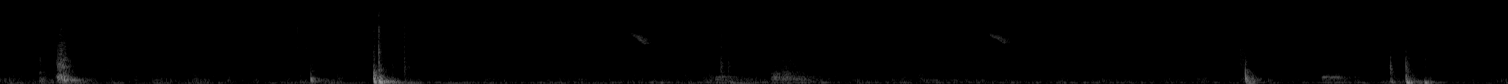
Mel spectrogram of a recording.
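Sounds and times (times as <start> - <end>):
soft knocks and thumps: 3.1 - 4.1, 12.4 - 12.8, 13.9 - 14.5.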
